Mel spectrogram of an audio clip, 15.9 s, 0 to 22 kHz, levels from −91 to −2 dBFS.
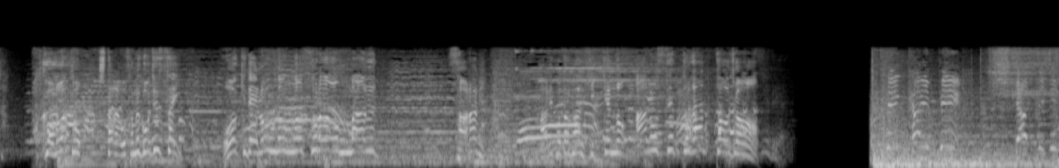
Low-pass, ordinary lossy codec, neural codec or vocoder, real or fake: none; none; none; real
